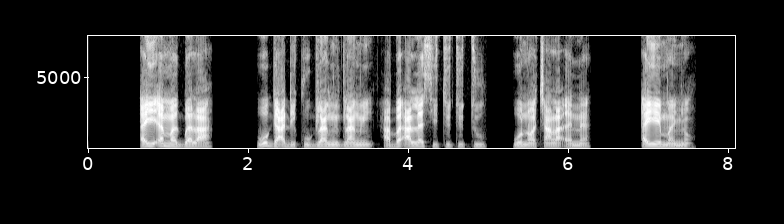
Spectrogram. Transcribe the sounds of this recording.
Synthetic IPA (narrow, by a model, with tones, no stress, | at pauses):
e˦jɛ˦ʔɛ˦mɛ̃˨ɡ͡bɛ˦la˦ | wo˦ɡa˨ɖi˨ku˨ɡlã˦ŋũ˦ĩ˦ɡlã˦ŋũ˦ĩ˦a̰˨bɛ˦ʔa˨lɛ˦si˨t̪u˦t̪u˦t̪u˦ | wo˦nɔ̃˨t͡ʃã˦la̰˦ʔɛ̰˨nɛ̃˦ | e˦jɛ˦mɛ̃˨ɲɔ̰̃˨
